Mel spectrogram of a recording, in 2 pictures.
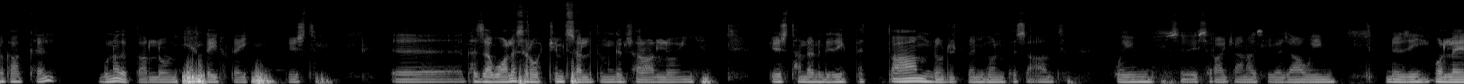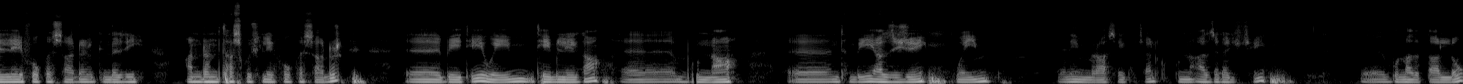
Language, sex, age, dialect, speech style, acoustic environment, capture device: Amharic, male, 25-34, Ethiopia - Addis Ababa, focused, silence, mobile / Linux / Chrome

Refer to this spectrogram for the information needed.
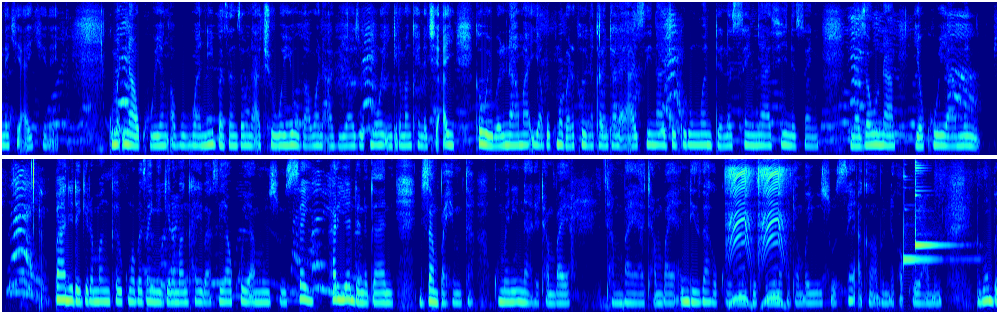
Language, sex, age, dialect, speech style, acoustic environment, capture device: Hausa, female, 18-24, Nigeria - Kano, happy, nature, mobile / Linux / Chrome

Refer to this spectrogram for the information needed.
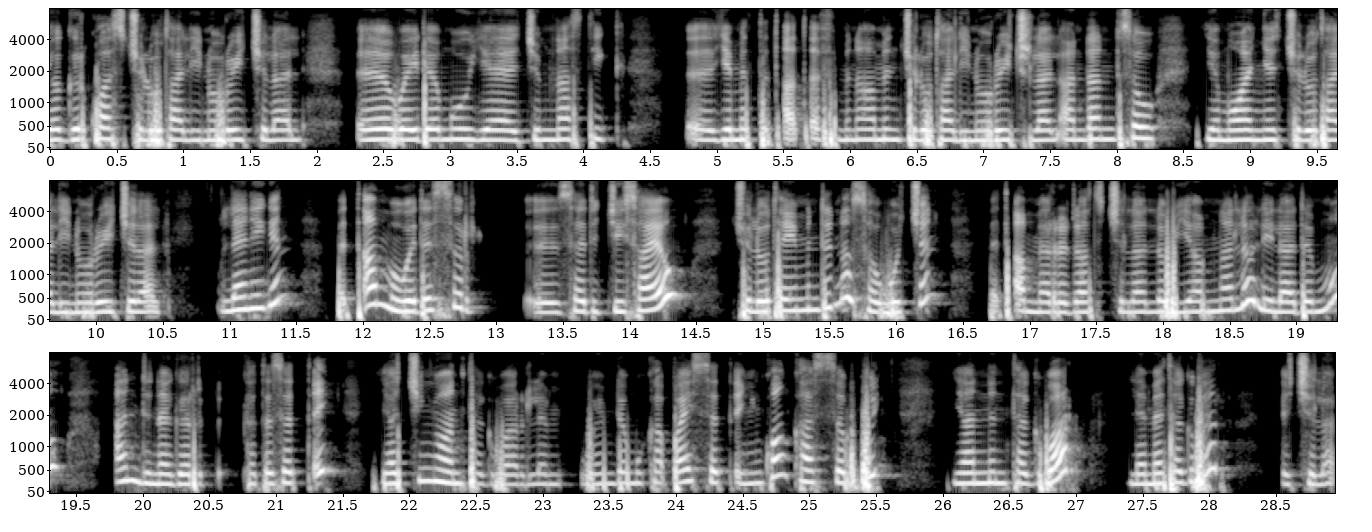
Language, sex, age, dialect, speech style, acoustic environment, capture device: Amharic, female, 25-34, Ethiopia - Addis Ababa, stressed; focused, silence, mobile / Linux / Chrome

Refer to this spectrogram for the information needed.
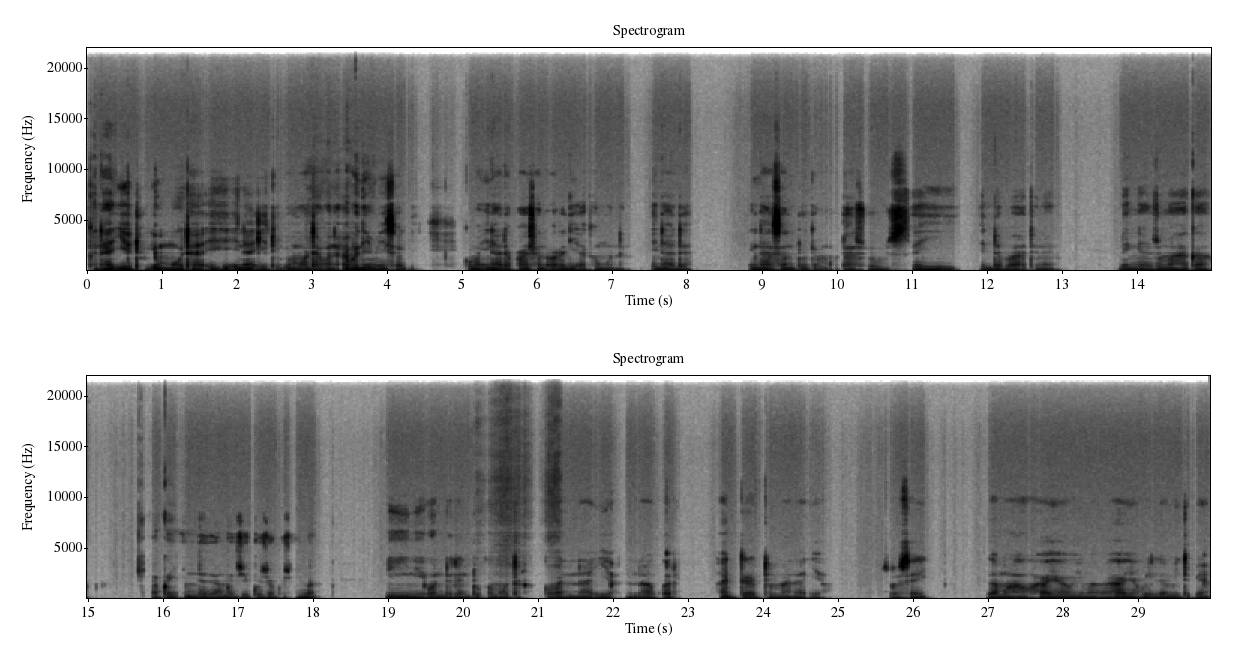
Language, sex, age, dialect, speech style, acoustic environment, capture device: Hausa, male, 18-24, Nigeria - Katsina, happy, silence, mobile / Linux / Chrome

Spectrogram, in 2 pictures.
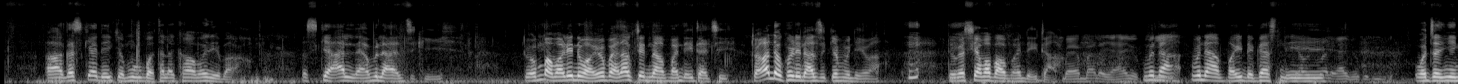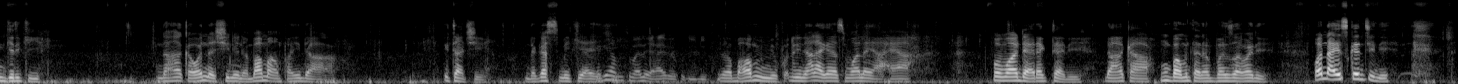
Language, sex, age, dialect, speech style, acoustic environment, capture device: Hausa, male, 18-24, Nigeria - Kano, excited, nature, mobile / Linux / Chrome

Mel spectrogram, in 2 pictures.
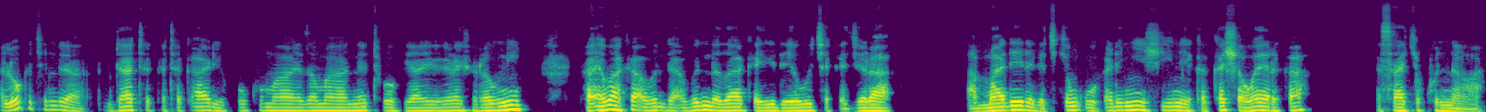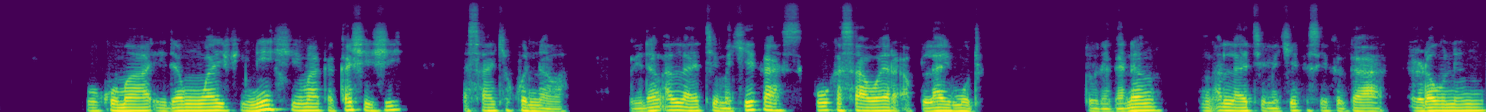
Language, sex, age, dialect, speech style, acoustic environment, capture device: Hausa, male, 45-54, Nigeria - Kano, focused, appliances; people talking, mobile / Android / Chrome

